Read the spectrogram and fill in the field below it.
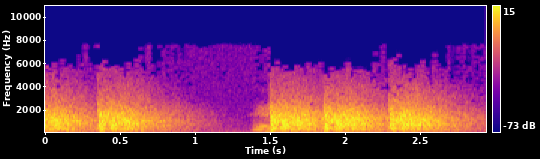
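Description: Gunshots fired into the air in the wind as a signal for a rescue party: about five loud cracks, two quick shots, a brief pause, then three more in steady succession, each trailing off into a noisy echo.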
